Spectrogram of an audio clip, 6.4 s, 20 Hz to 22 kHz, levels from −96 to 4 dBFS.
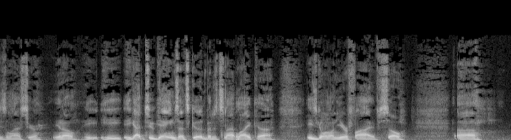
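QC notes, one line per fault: Throughout: wrong sample rate. Audio runs 1.38 times fast and about 5.6 semitones high, which fits 32 kHz material played at 44.1 kHz without conversion.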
